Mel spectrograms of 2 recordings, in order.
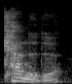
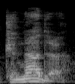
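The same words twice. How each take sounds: First: The stress is on the first syllable. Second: The stress is on a later syllable. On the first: The speaker calls it right. "ça s'accentue sur la première" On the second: The speaker calls it wrong. "ou Canada ou je ne sais trop quoi"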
